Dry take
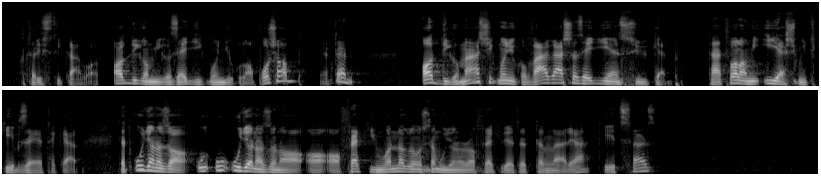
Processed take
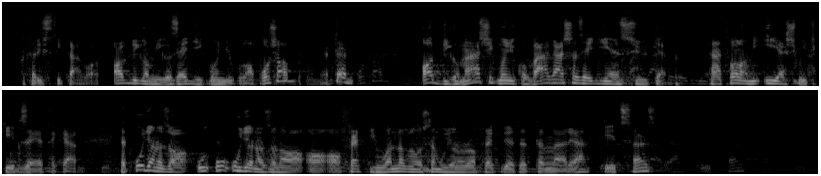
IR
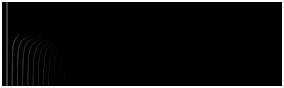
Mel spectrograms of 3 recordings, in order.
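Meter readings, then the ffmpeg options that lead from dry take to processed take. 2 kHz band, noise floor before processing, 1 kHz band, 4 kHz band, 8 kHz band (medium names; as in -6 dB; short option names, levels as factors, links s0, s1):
-11.0 dB, -70 dBFS, -11.5 dB, -11.0 dB, -8.0 dB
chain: -filter_complex "[0:a]aecho=1:1:7.1:0.79,acompressor=threshold=0.0447:ratio=3,asplit=2[s0][s1];[s1]adelay=954,lowpass=f=3200:p=1,volume=0.075,asplit=2[s2][s3];[s3]adelay=954,lowpass=f=3200:p=1,volume=0.27[s4];[s2][s4]amix=inputs=2:normalize=0[s5];[s0][s5]amix=inputs=2:normalize=0,volume=0.422"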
